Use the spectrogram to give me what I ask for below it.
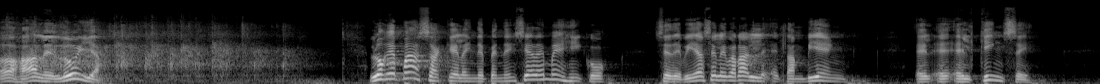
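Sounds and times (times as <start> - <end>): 
speech: 0.0 - 1.2, 3.7 - 10.4
applause: 0.0 - 3.3.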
